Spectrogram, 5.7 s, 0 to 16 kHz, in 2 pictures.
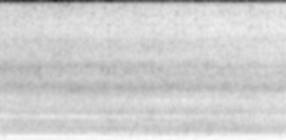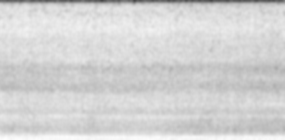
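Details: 2004 Kawasaki ZX-10R, lowered and just finished being built, after only a brief earlier warm-up: cold start, firing crisply, with revs rising and falling smoothly and a clean, even exhaust note. Normal and healthy.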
